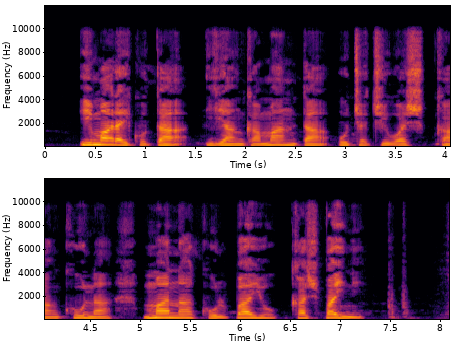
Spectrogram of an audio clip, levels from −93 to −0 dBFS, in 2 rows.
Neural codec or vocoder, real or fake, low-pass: vocoder, 22.05 kHz, 80 mel bands, Vocos; fake; 9.9 kHz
